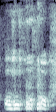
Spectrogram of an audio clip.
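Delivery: amused laugh breaking out. Real, not acted. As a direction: laugh through the "oh". Laughs at the trolled player.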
